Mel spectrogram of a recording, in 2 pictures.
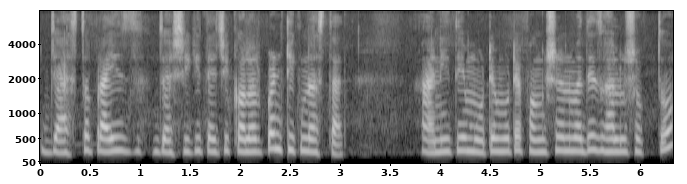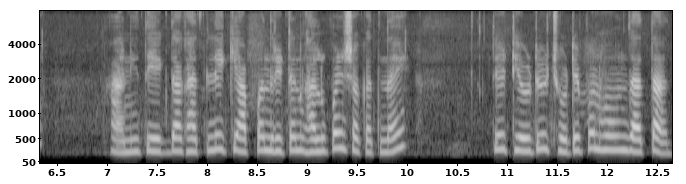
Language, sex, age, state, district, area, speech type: Marathi, female, 18-30, Maharashtra, Amravati, urban, spontaneous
